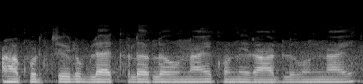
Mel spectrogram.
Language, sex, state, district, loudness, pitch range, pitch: Telugu, male, Telangana, Mahabubabad, -19 LUFS, 115-120 Hz, 115 Hz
